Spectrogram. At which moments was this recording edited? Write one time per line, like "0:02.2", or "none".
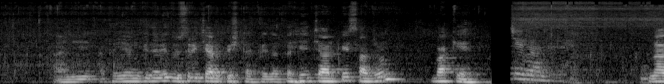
0:04.9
